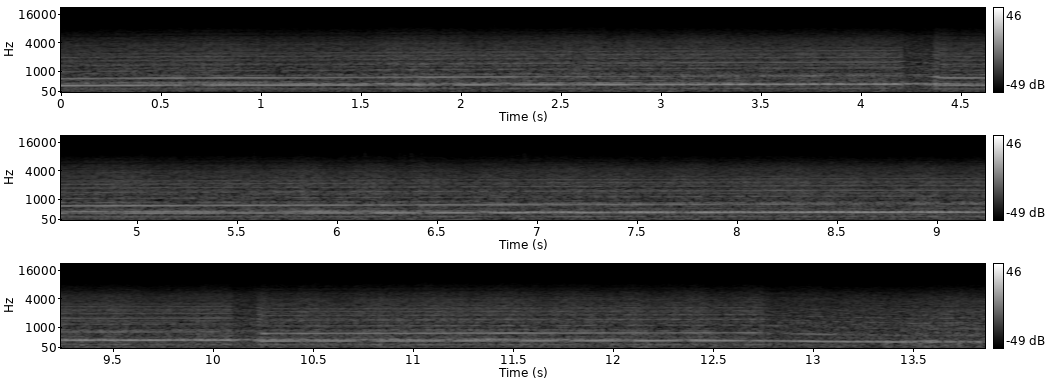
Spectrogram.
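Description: A motorcycle engine screams at high revs, shifting up through the gears.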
